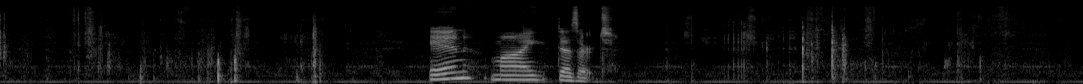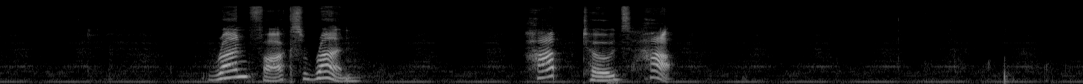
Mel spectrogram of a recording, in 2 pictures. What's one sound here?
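Paper pages rustle as a book's pages are turned.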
